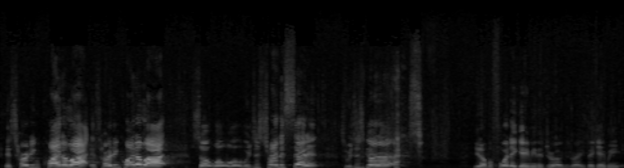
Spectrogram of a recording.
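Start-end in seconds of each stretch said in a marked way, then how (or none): 0.1-5.0 higher, louder mock paramedic patter; hammed-up medic talking through it. Paramedics setting his ankle, louder mock-calm patter. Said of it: "They were like".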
